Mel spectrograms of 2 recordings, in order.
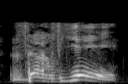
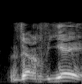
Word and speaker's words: Verviers: Netherlands, and Belgium, in particular the town of Verviers, Verviers. Verviers.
